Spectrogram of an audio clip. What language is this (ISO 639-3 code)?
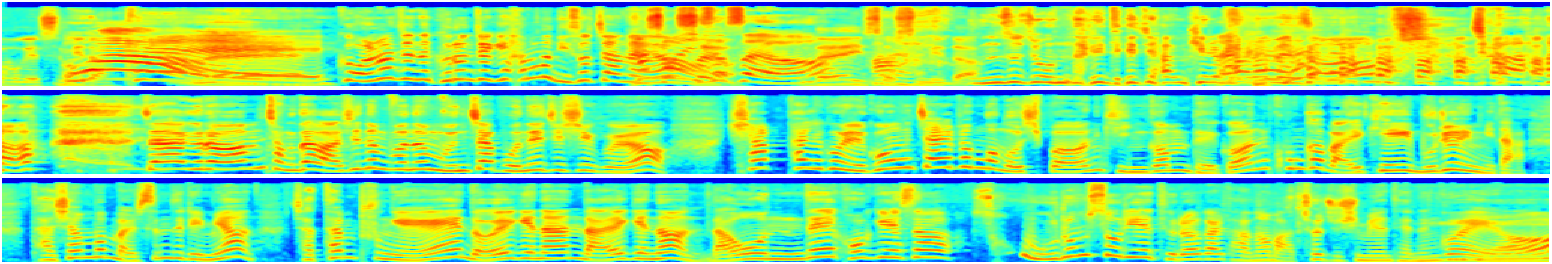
kor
